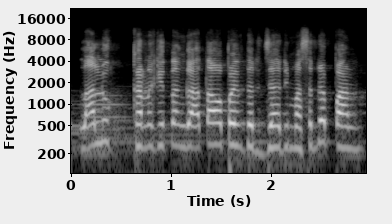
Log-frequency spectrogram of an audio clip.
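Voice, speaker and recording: A man preaching a sermon, animated, repeating phrases for emphasis. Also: very high-pitched, fast talker, faint music behind.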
